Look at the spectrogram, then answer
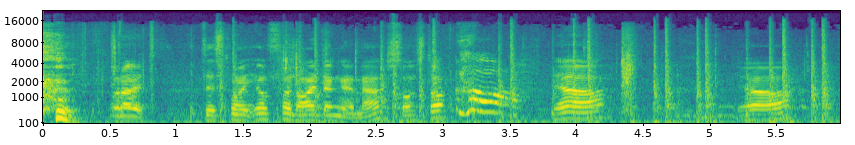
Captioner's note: hunters speaking in foreign language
